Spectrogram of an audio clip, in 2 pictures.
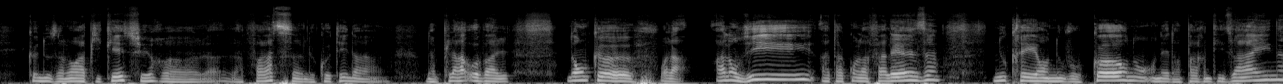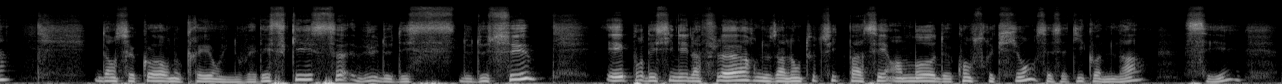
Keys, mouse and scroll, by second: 7.4 click, 12.3 click, 14.5 click, 16.2 click, 17.6 click, 18.6 scroll up 1, 19.2-19.9 right drag, 24.3 click.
